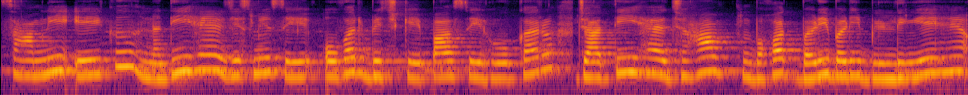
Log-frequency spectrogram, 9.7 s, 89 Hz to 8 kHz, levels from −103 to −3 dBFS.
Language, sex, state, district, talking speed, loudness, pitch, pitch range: Hindi, female, Uttarakhand, Tehri Garhwal, 125 wpm, -28 LUFS, 235 Hz, 215-265 Hz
